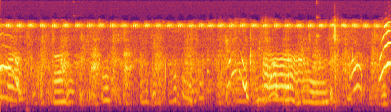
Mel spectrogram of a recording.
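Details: Several German Shepherd puppies offered for sale in Nellore whine and yelp together in overlapping high, wavering, squeaky cries throughout, with a steady high electronic tone running underneath.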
